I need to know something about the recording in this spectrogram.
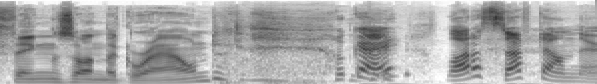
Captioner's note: laughs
